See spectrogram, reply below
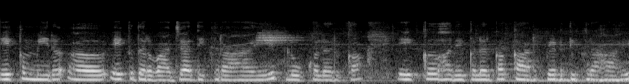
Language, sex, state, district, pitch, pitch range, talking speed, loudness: Hindi, female, Uttar Pradesh, Jalaun, 220 Hz, 210-230 Hz, 200 wpm, -16 LUFS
